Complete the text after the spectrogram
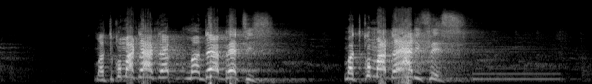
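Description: A man speaks loudly and with animation into a microphone over loudspeakers in an echoing hall.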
